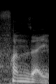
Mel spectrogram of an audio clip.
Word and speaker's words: fungi: वैसे नॉर्मली हम देखेंगे तो फुंगी बोलेंगे ज़्यादातर कोई बच्चा, ठीक है ना, लेकिन ये इसका उच्चारण कैसे होता है, फंजाई होता है।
